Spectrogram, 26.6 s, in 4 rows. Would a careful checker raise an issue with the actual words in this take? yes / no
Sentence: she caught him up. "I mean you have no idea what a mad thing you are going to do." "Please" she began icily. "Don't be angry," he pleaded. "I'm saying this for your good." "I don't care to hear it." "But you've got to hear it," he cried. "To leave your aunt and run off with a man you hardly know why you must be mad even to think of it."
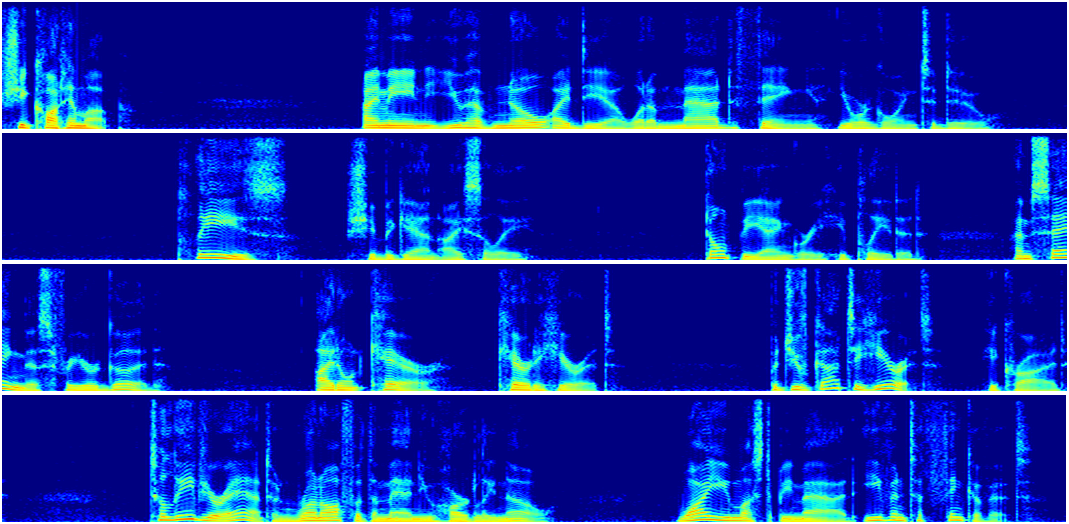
yes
